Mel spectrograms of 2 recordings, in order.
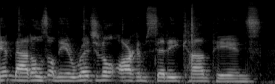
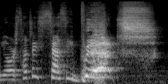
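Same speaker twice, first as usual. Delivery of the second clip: high, loud gleeful exclamation; excited outburst; 9 semitones higher, 9 dB louder than usual. Real, not acted. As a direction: build to a shout on the last word. Gleeful outburst at Catwoman's line.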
